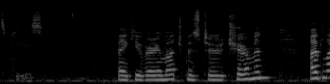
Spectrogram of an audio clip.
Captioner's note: speaking French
